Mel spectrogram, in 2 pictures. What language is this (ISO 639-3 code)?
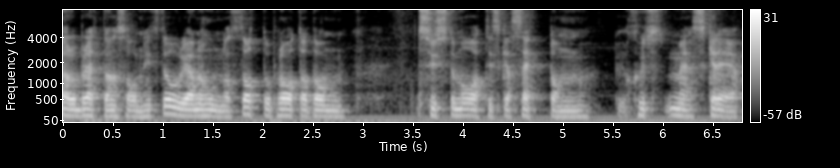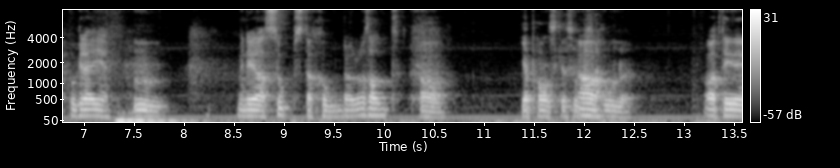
swe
